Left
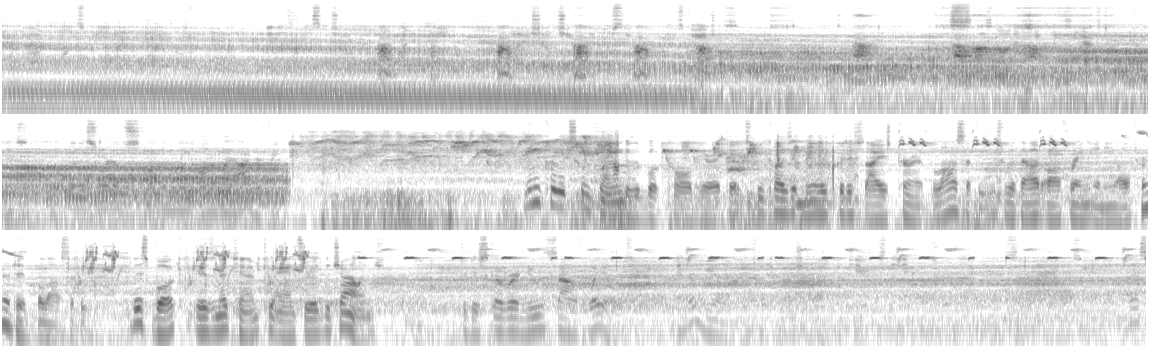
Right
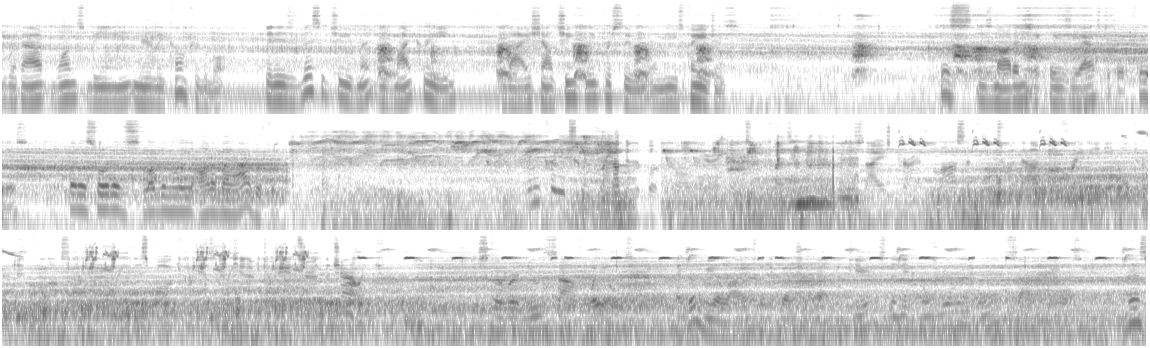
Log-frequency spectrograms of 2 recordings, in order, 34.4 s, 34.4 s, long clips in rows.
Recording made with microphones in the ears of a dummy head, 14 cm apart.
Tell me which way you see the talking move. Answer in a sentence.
In this clip you hear the talking move from right to left and back again.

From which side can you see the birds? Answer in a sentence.
In this clip you hear the birds on the right.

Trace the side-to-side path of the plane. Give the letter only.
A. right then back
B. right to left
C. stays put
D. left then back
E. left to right
E.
